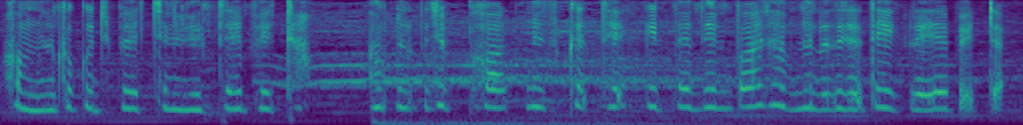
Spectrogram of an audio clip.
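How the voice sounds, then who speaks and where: A fretful, tearful father doting on his daughter, read by a woman in a homemade audio drama. The voice sits extremely high, with faint music beneath. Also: steady tone, brisk. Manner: fretful, emotional. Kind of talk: amateur fan audio drama.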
